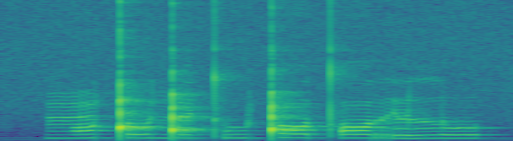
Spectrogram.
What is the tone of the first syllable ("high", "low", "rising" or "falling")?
rising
